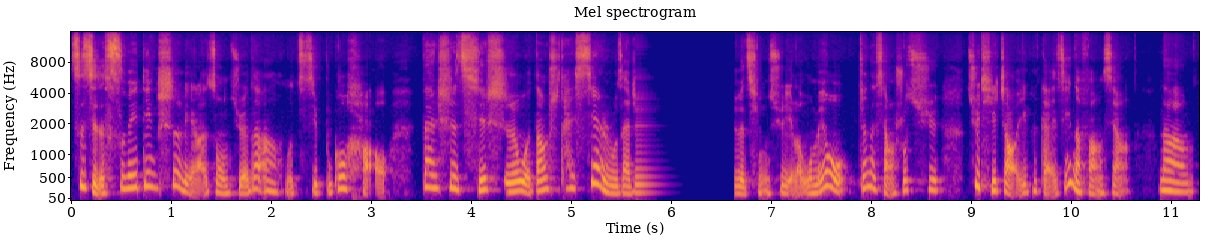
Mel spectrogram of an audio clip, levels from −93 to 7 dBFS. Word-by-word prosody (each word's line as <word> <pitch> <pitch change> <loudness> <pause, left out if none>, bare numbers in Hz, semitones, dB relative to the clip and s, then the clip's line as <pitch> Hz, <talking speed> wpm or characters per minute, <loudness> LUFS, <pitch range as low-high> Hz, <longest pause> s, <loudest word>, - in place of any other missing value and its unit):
自 310 - +4
己 190 - +7
的 160 - +2
思 170 +11 +6
维 275 +1 +3
定 300 0 -2
式 315 +3 -1
里 200 - +1
了， - - -3
总 170 -3 -3
觉 160 - -2
得 255 - 0
啊， 210 -6 -2
我 - - -6
自 165 - -8
己 180 - -1
不 175 0 -7
够 260 - +3
好， 260 - -4 0.3
但 290 -2 +1
是 270 0 0
其 235 -2 +3
实 235 -5 +2
我 210 - +6
当 220 +2 +2
时 250 - -8
太 270 - -4
陷 370 +7 +3
入 170 -6 +3
在 160 0 -1
这 175 - -3 0.9
这 160 - -6
个 150 - +2
情 145 - -5
绪 165 +2 -3
了， - - -4
我 - - -1
没 180 - +1
有 245 -6 +2
真 270 +3 -1
的 275 - 0
想 235 - -3
说 175 +7 -3
去 220 +1 -5 0.2
具 350 -6 +4
体 215 - +2
找 215 - +2
一 170 - -3
个 215 +5 -6
改 205 - -4
进 385 - +1
的 - - +5
方 185 -2 -3
向， 195 +7 -5 0.2
那 215 -4 +2
220 Hz, 290 characters per minute, -20 LUFS, 180-265 Hz, 0.9 s, 己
